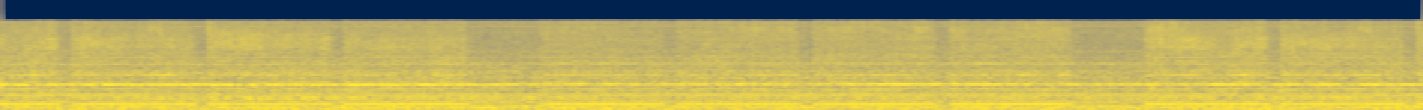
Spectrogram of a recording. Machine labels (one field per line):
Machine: slide rail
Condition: abnormal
